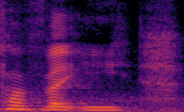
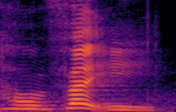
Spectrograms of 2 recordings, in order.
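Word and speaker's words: Hawaiʻi: is how they keep mispronouncing Hawai'i. The W is pronounced like a V. That's the way the Kanaka Maoli, the Kama'aina, the locals pronounce it.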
